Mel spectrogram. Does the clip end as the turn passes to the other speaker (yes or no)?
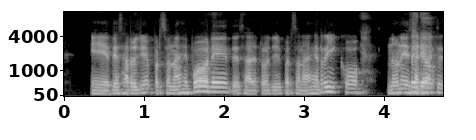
no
